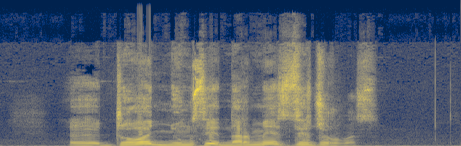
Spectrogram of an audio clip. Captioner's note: tibetan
